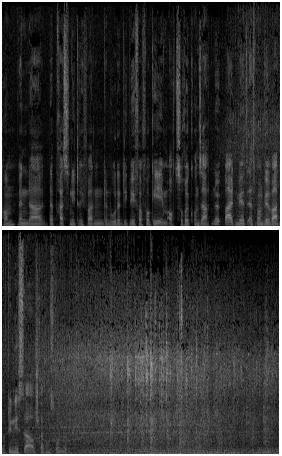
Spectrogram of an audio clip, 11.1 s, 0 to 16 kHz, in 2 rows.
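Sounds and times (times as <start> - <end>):
speech: 0.0 - 7.2
large tractors hauling overfull trailers of maize silage in Karft: 4.4 - 11.0
faint rattling of trailers: 4.5 - 11.0.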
